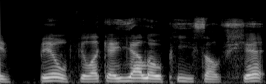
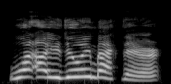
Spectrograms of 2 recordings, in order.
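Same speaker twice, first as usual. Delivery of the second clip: higher, louder, slow stern demand; 14 semitones higher, 5 dB louder than usual. Acted. Edward sternly challenging the trucks pushing behind him, stern. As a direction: call back sternly, warning them off. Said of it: "with the stern fucking look".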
